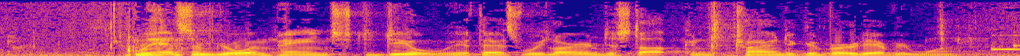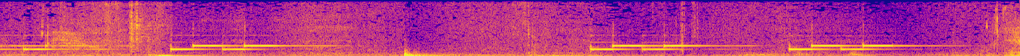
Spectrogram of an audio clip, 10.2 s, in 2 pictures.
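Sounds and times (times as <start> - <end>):
speech: 0.7 - 5.0
electronic timer beeping: 5.0 - 6.9, 8.0 - 10.0.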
